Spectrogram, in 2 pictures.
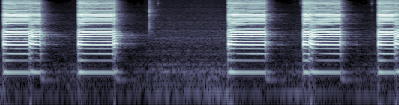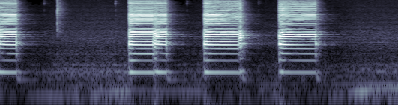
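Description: A fire alarm horn blares loudly in short repeated blasts.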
